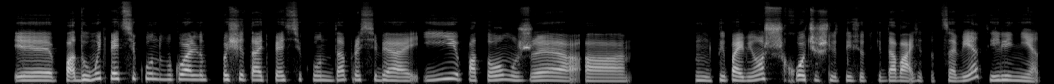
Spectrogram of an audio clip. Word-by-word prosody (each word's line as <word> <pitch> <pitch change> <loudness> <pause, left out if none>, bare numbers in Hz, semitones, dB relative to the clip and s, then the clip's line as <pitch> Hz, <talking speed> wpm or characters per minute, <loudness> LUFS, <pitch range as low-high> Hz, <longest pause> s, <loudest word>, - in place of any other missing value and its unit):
э, 185 0 +4
подумать 210 +9 +3
5 260 -1 +3
секунд, 260 -2 -3
буквально 225 -1 +2
посчитать 205 -2 +2
5 200 -1 0
секунд, 200 -3 -7
да, 205 +3 0
про 215 -1 -4
себя, 190 -4 +1
и 230 +10 -2
потом 195 +3 -1
уже, 185 -1 +2
э, 160 -2 0 0.7
м, 185 -2 -4
ты 195 - -3
поймёшь, 205 +6 +2
хочешь 215 -1 +1
ли 185 - -5
ты 180 +2 -7
всё-таки 175 +1 -12
давать 175 -1 +2
этот 145 -2 -18
совет 180 - 0
или 200 +1 0
нет, 170 -5 -3
195 Hz, 155 wpm, -24 LUFS, 180-215 Hz, 0.7 s, э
